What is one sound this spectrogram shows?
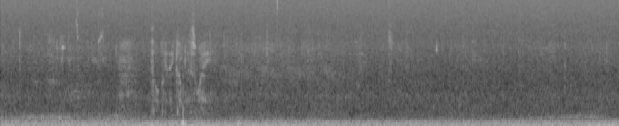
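A deer rustles through dry grass.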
